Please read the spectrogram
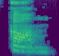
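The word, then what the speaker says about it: calm: Fifth है my mind is काम, L silent है, काम एंड फोकस्ड।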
